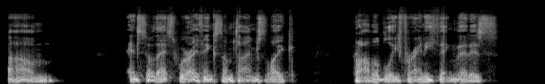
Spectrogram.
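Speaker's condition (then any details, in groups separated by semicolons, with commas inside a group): Vocal cord surgery; objectively worse than usual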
